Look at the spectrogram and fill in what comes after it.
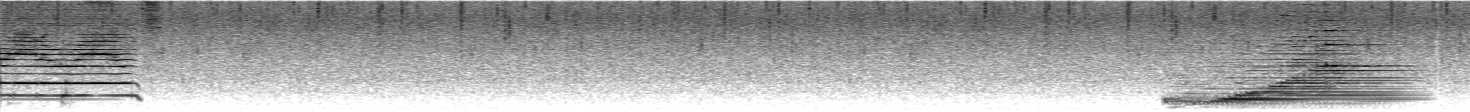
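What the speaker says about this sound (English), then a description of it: "Oh, it's raining outside." Soft, steady rain patters on a surface throughout, with tonal sounds at the start and a rising tonal sound near the end over the rainfall.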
